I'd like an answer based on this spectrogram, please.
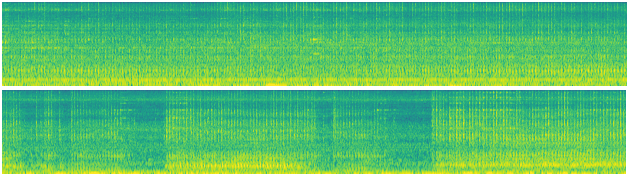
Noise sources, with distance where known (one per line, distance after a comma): jackhammer, near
